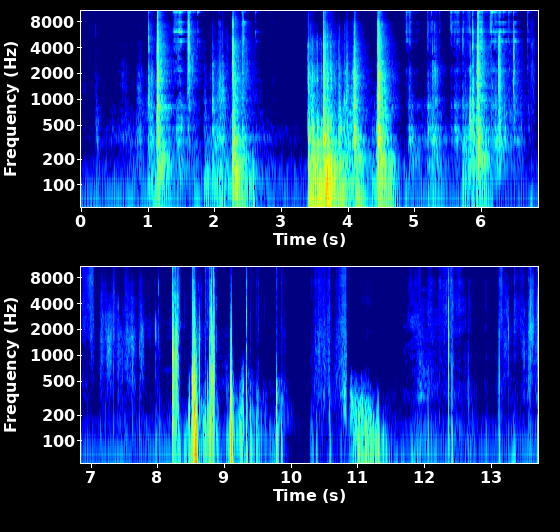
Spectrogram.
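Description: Keys jingle and clink against a door handle.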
